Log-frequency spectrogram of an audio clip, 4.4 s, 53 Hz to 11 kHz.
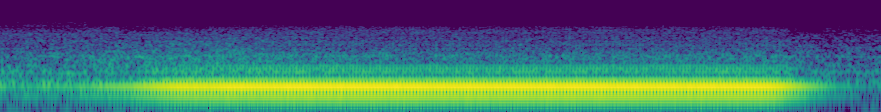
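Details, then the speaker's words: Mid-1960s Admiral five-tube plastic AM radio, after replacing the filter capacitor with a used one from a junker: plays but a steady low hum remains at one pitch; replacement capacitor may be weak, cause unconfirmed. "this is what's going on now it's playing but there's still some slight harm to it still got a little bit harm to it"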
